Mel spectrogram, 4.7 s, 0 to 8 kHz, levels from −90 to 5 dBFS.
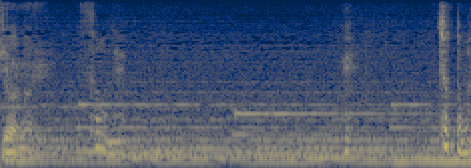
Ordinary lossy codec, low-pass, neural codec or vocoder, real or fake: none; none; none; real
